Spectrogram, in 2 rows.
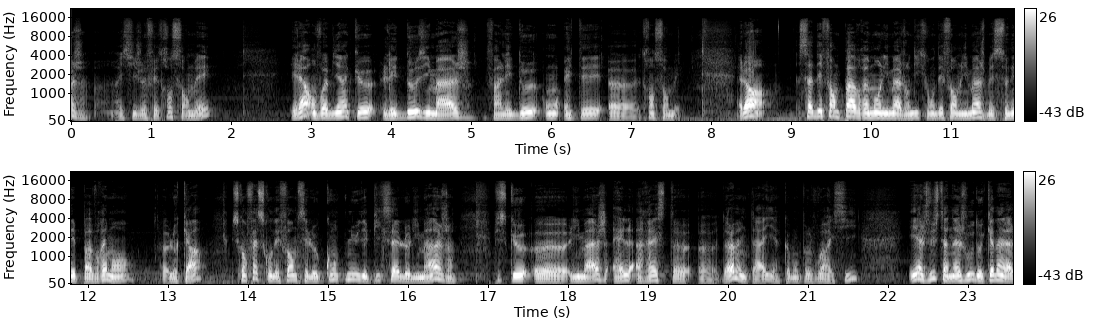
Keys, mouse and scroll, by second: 0.6 click, 3.1 click, 4.2 click, 4.8 click, 5.6 click, 6.4 click, 7.6 click, 8.2 click, 9.9 click.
